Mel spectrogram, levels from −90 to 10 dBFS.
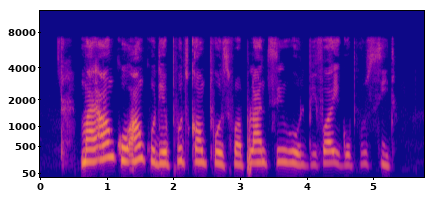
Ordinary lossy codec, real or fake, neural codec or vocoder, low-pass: AAC, 64 kbps; real; none; 7.2 kHz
